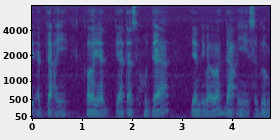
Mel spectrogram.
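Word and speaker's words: هدى: Ini ada alif lazimah, atau biasa dikenal dengan alif bengkok. Nah, maka bacanya huda.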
